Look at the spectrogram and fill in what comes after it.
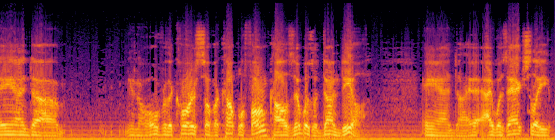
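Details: Speech impediment with disfluency in a male speaker who describes his own speech impediment; he says he must concentrate on his speech and that background noise interferes with his listening.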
